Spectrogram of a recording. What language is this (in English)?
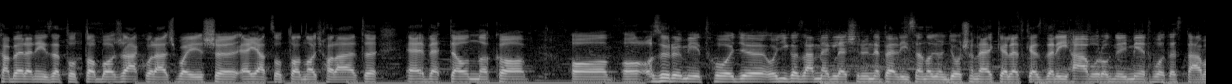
Hungarian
